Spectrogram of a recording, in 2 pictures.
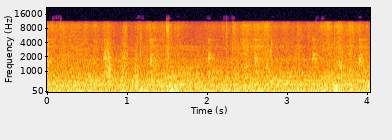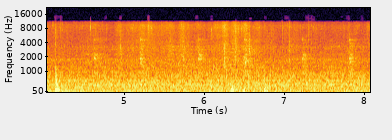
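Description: Gloved hands pressing and turning a chicken thigh in a bowl of flour: faint, irregular soft patting and rustling with small ticks, one a little sharper about four seconds in.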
